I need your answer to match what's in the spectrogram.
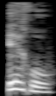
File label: "héros", French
